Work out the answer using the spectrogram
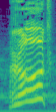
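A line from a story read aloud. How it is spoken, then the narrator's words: Loud commanding shout. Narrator (Russian): крикнул он снова, повелительно и громко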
